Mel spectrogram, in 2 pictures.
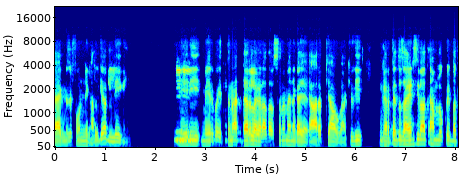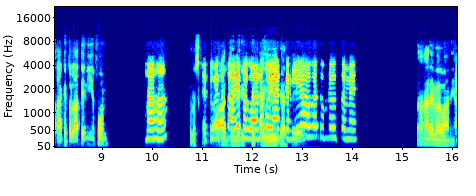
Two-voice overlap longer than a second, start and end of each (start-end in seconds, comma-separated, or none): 11.2-12.9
